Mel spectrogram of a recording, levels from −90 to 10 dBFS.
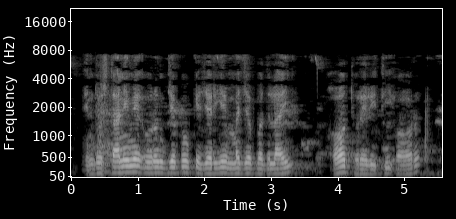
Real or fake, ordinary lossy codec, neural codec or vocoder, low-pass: real; AAC, 32 kbps; none; 7.2 kHz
